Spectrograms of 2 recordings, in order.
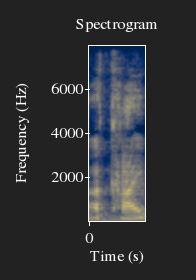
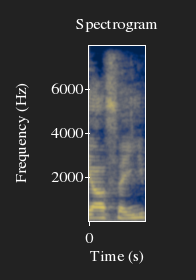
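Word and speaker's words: açaí: say palms and the I didn't know they were pronounced that way I thought they were a KY palms but yeah anyways today the acai palms use two of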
